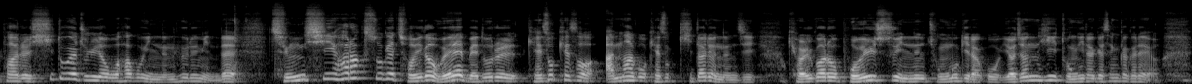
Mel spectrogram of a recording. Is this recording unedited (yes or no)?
no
